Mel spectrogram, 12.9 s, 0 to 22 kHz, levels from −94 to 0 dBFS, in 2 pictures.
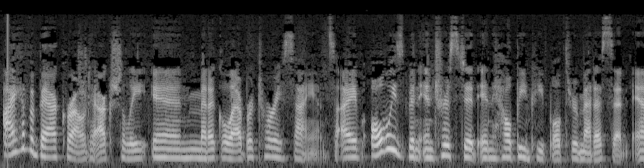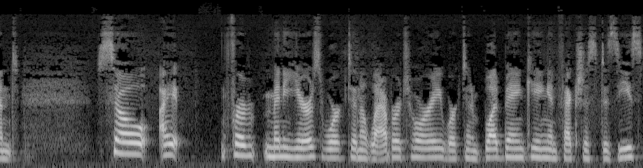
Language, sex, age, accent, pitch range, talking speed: English, female, 30-49, American, 160-200 Hz, 160 wpm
